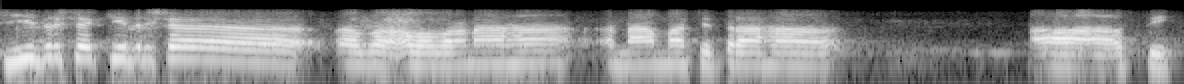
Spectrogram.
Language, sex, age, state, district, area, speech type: Sanskrit, male, 18-30, Karnataka, Bagalkot, urban, conversation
